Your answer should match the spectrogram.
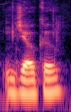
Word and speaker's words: Njoku: James Conner, Jerry Jeudy, Njoku. Is that how you say it? Njoku. – Yep.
